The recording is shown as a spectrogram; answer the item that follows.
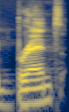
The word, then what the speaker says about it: Brent: Are you just like Brett with a stuffy nose, Brent? Oh, I hate when people say Brett, but they can't pronounce Brett and they say Brent all the time. God, my name's Brent.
